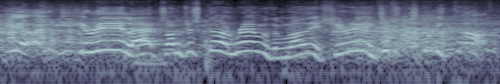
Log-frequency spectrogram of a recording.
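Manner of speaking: hammed-up joining in with the thieves; mock cheerful thief. The comic joining the thieves who steal his car, hammed-up. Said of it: "it's like".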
